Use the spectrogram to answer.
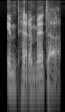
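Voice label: "impedimenta", American English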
